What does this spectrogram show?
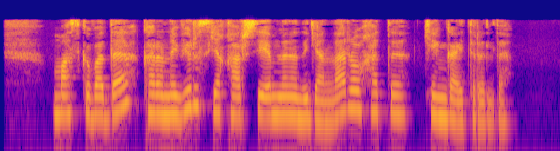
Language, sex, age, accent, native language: Uzbek, female, 18-24, Namangan, Uzbek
